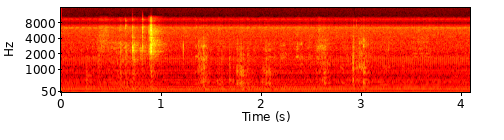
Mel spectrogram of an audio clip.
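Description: Faint, scattered clicks and light taps of a laptop's metal heatsink-and-fan assembly and motherboard being handled and set down, over a steady low electrical hum.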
